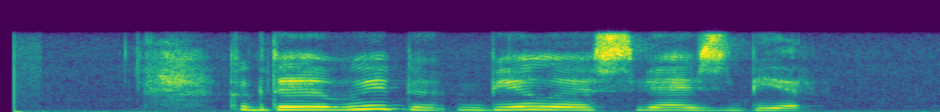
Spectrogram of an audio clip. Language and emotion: Russian, neutral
